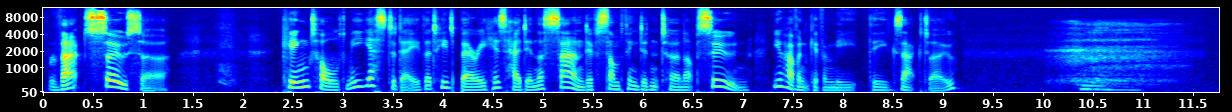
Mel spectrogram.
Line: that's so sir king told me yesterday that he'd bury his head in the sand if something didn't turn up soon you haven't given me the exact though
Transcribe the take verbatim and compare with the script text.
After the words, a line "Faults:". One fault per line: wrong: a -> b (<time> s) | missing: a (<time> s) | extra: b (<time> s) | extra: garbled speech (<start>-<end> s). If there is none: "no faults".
that's so sir king told me yesterday that he'd bury his head in the sand if something didn't turn up soon you haven't given me the exact though
Faults:
no faults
